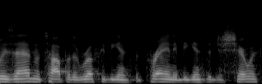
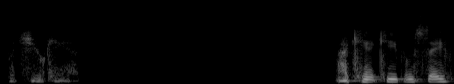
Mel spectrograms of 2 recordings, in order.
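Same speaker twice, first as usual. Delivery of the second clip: quiet weeping prayer; 3 dB quieter, slower than usual. Retold or imitated. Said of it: "he began to weep and go".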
